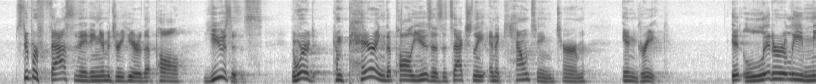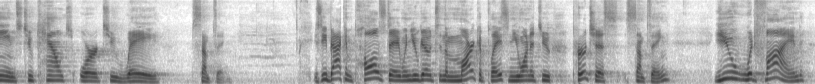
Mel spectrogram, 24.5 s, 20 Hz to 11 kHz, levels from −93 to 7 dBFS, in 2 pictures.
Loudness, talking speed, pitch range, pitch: -22 LUFS, 125 wpm, 155-200 Hz, 175 Hz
